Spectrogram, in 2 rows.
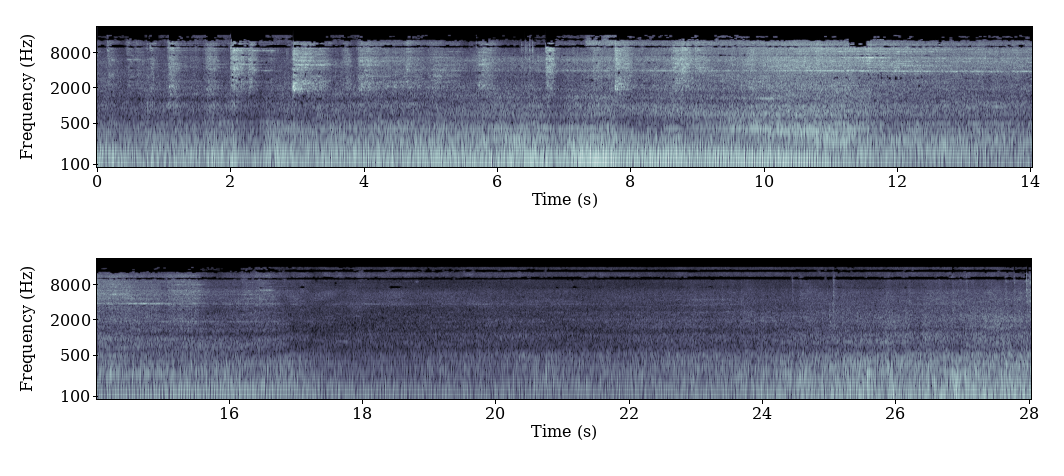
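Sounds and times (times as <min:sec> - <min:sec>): freight train rumbling past: 0:00.0 - 0:28.0
high wheel squeal: 0:00.4 - 0:21.4.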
